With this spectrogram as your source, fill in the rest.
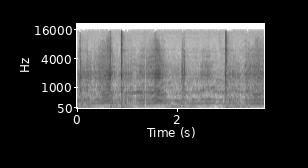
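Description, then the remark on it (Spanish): A safety car's engine accelerates along the main straight of a race track toward the left-hand turn 1, revs climbing and dropping through several sharp gear changes, steady, with no one talking. “Recta principal. Safety car. Curva número 1 a mano izquierda. Escuchen.”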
